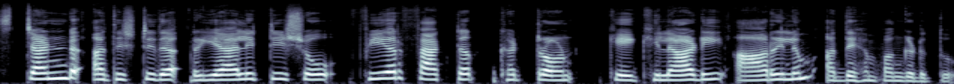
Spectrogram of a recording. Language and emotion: Malayalam, neutral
